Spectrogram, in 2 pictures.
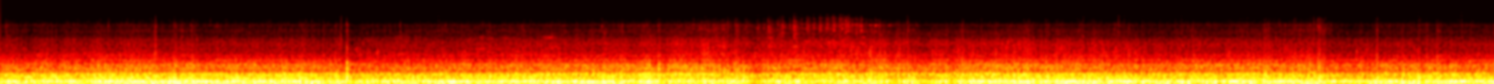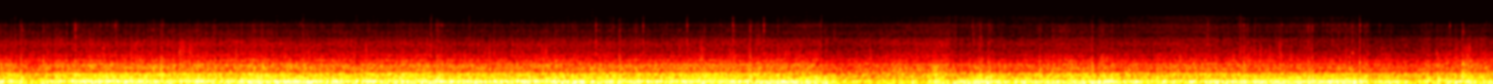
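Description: Steady rush of wind over the microphone of a camera riding on a racing bicycle at speed, a loud low buffeting that dips briefly a couple of times.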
